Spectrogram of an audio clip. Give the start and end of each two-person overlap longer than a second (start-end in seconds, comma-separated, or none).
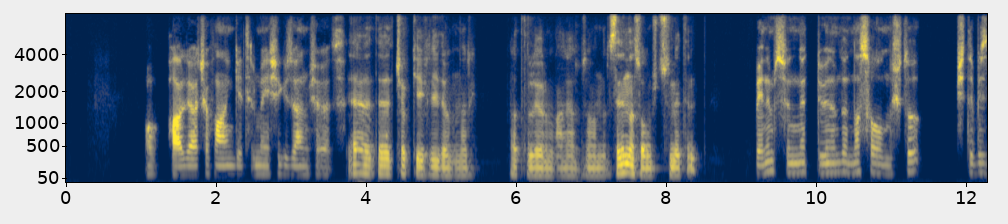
none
